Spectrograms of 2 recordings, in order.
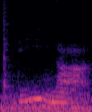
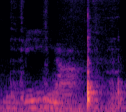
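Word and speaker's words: v naught: velocity in the metric system is measured as 9.8 t plus v kn this is pronounced v kn.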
